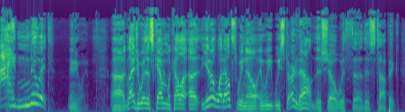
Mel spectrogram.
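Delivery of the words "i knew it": put-on yell, much higher pitch, slower pace. Imagining 45 at Mar-a-Lago hearing the document scandal on TV, imitating 45 yelling. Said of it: "yelling at the TV going".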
